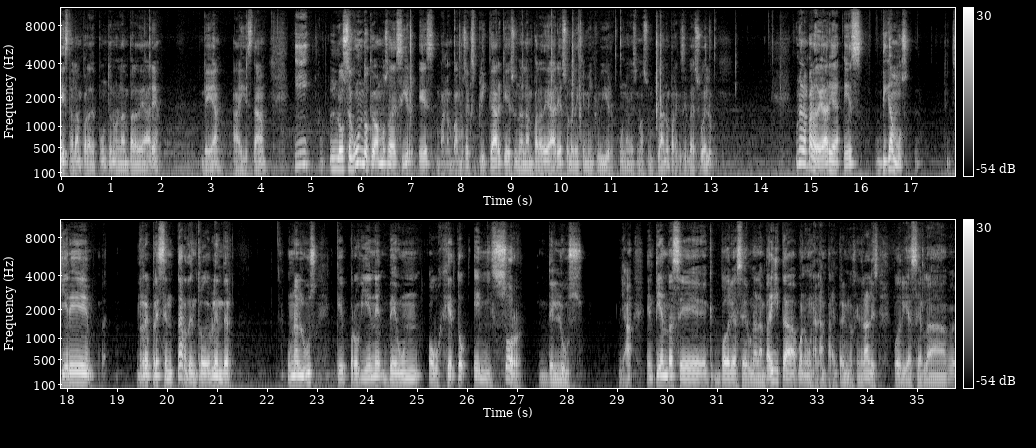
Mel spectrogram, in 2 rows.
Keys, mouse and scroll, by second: 2.3 click, 3.5-4.6 middle drag, 6.4 right click, 7.9 ctrl+click, 8.8 ctrl+click, 9.0-10.1 ctrl+middle drag, 10.9 shift+a, 11.8 click, 12.6 s, 13.6 click, 14.2-15.2 drag.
